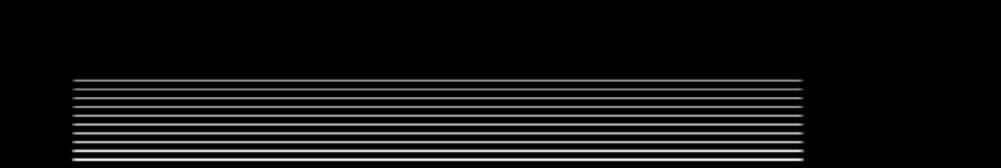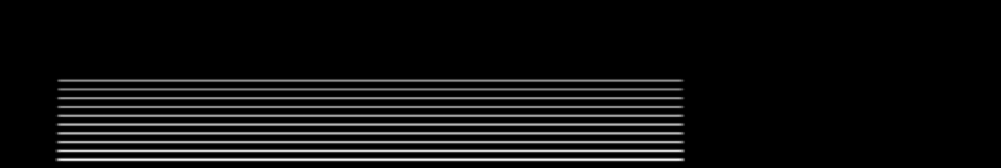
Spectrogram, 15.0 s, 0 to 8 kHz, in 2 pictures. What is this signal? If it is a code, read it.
Ship horn signal, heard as a ship's horn, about 420 Hz. 2 long. At sea: a vessel under power that has stopped in fog.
